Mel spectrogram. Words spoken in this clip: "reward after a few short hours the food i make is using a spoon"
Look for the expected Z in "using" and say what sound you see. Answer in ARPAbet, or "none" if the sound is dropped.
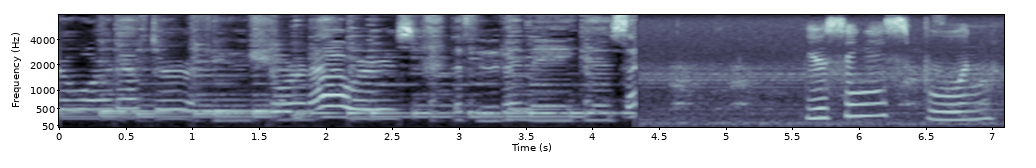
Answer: S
